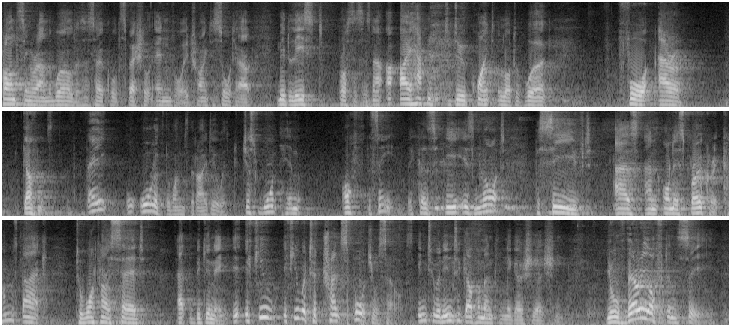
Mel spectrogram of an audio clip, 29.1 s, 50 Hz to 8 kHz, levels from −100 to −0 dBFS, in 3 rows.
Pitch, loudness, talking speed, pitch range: 130 Hz, -26 LUFS, 165 wpm, 110-150 Hz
